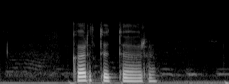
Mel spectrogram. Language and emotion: Russian, neutral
